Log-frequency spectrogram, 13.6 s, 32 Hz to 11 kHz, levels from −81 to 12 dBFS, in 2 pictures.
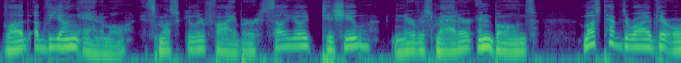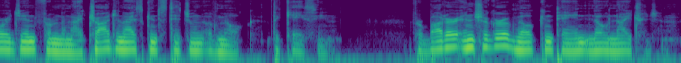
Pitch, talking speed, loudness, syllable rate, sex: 115 Hz, 160 wpm, -18 LUFS, 5.5 syllables/s, male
